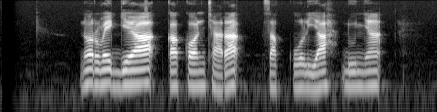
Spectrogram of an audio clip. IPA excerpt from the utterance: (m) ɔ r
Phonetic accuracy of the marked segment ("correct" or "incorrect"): incorrect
